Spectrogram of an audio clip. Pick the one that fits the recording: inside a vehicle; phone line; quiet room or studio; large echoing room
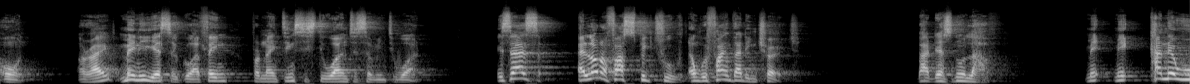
large echoing room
